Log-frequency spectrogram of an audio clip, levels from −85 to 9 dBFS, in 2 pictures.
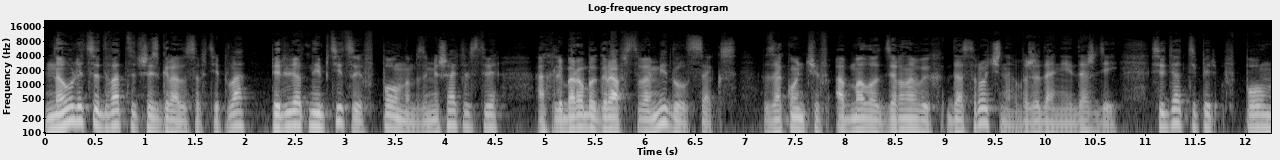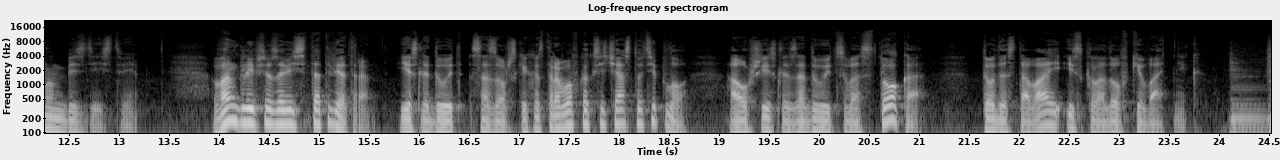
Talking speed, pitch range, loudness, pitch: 125 wpm, 90-125 Hz, -21 LUFS, 100 Hz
